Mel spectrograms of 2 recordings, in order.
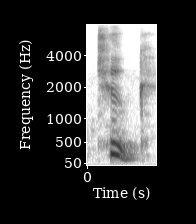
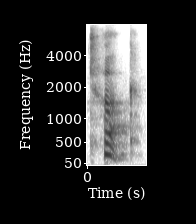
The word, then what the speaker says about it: Took: cream sundae it's annette pronounced toque with a long u not tuck like i stole something caitlyn gazed across the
